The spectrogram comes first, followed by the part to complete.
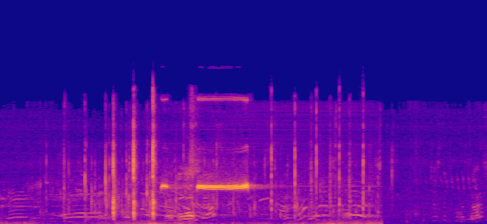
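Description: Sounds of a football match: voices calling out on and around the pitch over a low rumble, with several sharp knocks, and a referee's whistle blown once and held for about a second, about two seconds in. The sound drops away suddenly near the end.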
